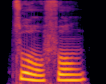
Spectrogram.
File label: "作风", Chinese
